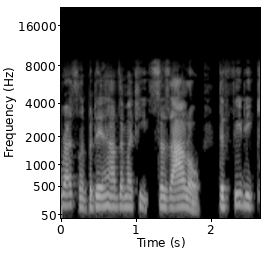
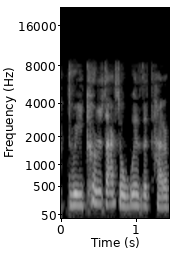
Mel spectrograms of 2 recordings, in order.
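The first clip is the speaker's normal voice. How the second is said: ordinary talk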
